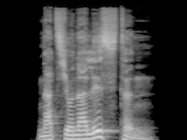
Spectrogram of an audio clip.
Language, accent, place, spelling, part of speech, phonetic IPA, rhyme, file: German, Germany, Berlin, Nationalisten, noun, [nat͡si̯onaˈlɪstn̩], -ɪstn̩, De-Nationalisten.ogg
- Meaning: plural of Nationalist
